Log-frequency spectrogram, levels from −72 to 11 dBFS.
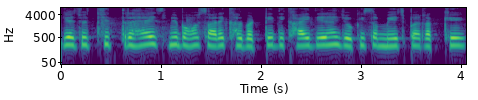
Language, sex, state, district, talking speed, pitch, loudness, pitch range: Hindi, female, Uttar Pradesh, Jalaun, 295 wpm, 245 Hz, -17 LUFS, 230-255 Hz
